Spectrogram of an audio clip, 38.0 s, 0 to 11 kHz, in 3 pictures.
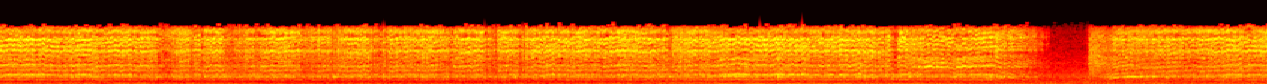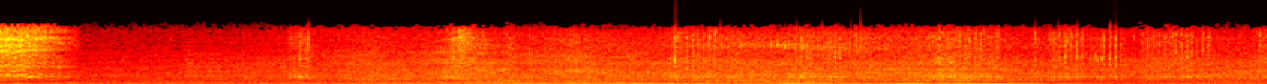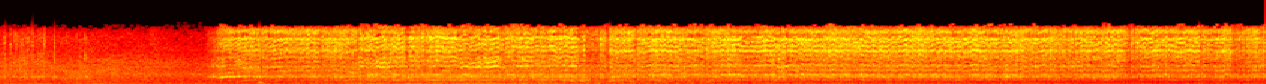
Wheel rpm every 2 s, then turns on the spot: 160, 160, 160, 160, 150, 80, 70, 0, 0, 10, 20, 10, 20, 40, 150, 160, 160, 160, 160.
20-26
